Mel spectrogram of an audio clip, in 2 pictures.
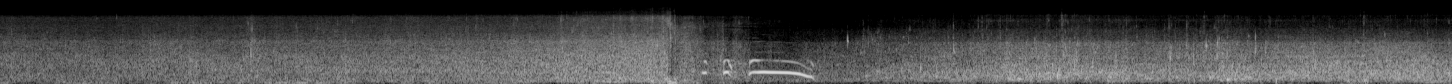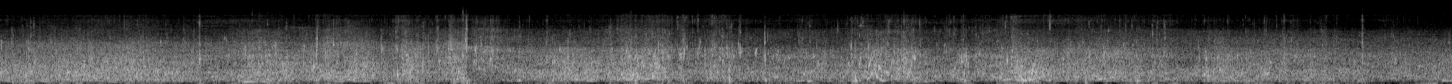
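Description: River water rushing steadily, with a brief louder burst and a short falling tone about seven seconds in.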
